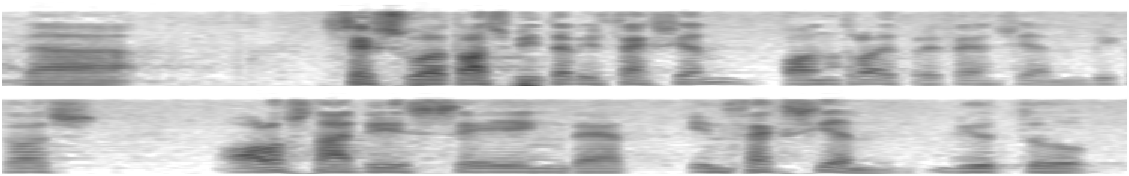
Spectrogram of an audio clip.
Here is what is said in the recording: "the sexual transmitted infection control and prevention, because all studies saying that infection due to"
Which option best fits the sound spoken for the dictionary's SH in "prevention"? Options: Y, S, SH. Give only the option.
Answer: S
